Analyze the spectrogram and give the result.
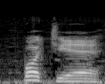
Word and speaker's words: Poitier: Gente, a nível internacional, morreu o grande ídolo nosso, Sidney Poitier. Pronunciei bem? Poitier, muito bem.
